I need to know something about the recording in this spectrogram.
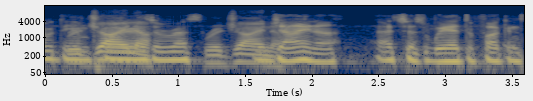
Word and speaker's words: Regina: Regina. That's just weird to fucking say. That's just the way it's pronounced.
